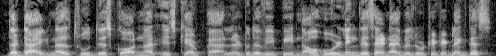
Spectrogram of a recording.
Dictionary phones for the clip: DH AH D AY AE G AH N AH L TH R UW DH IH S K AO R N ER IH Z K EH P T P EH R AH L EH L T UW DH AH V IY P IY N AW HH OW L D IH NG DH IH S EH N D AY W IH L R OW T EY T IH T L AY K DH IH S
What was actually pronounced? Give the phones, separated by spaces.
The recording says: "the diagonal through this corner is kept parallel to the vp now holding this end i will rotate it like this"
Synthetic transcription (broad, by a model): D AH D AY G N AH L T R UW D IH S K AO R N ER IH Z K EH P T P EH R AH L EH L T UW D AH V IY P IY N AW HH OW L D IH NG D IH S EH N D AY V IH L R OW T EY T IH T L AY K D IH S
